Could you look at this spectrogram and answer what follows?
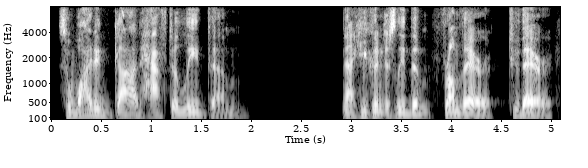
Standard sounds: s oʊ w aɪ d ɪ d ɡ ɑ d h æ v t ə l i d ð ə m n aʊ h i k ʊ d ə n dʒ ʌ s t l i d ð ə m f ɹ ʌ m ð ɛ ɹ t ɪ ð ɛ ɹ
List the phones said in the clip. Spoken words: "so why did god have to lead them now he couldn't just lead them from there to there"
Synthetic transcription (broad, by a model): s oʊ w aɪ d ɪ d ɡ ɑ d h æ f t ə l i d ð ə m n aʊ h i k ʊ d n dʒ ʌ s t l i d ð ə m f ɹ ʌ m ð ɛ ɹ t ɪ ð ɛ ɹ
